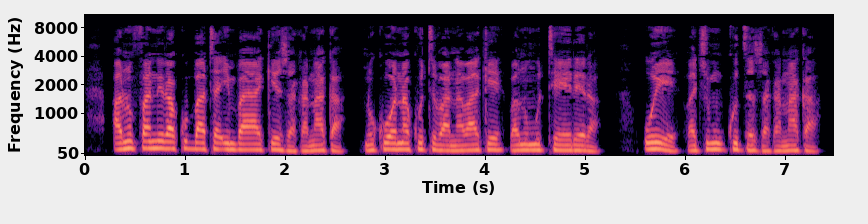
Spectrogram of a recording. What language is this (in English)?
Shona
